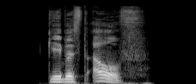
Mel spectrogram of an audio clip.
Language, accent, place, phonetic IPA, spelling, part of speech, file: German, Germany, Berlin, [ˌɡɛːbəst ˈaʊ̯f], gäbest auf, verb, De-gäbest auf.ogg
- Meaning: second-person singular subjunctive II of aufgeben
